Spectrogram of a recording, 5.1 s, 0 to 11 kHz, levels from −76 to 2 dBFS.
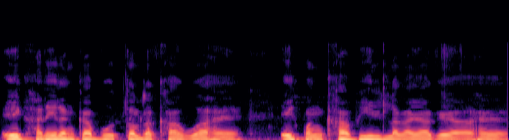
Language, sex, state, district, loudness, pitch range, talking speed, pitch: Hindi, male, Jharkhand, Ranchi, -15 LUFS, 120-140 Hz, 165 wpm, 125 Hz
